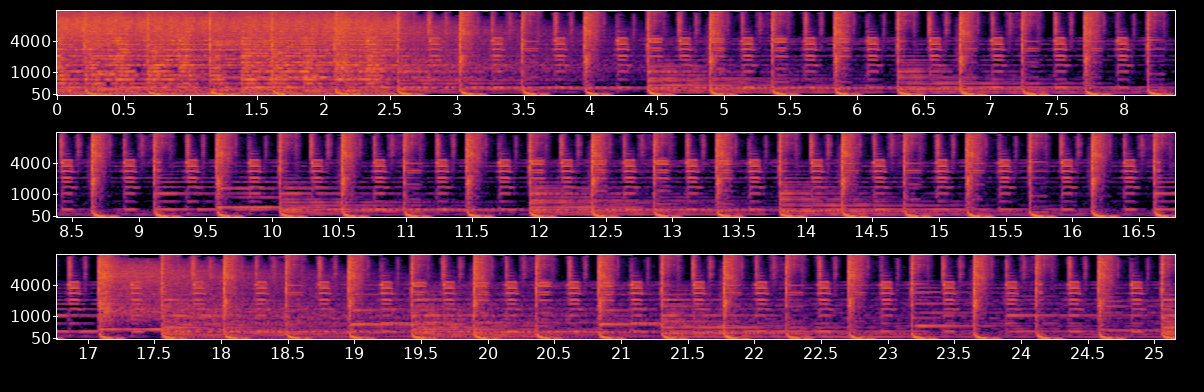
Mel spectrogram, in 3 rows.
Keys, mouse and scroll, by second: 2.4-5.4 drag, 9.8 scroll up 2, 10.7 s, 15.4-18.6 drag, 20.4 scroll down 2, 20.9-21.6 scroll up 2, 21.6-22.4 scroll down 1, 23.2-24.0 scroll up 1, 24.4 click.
